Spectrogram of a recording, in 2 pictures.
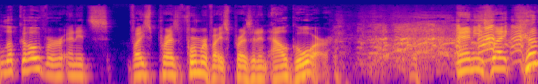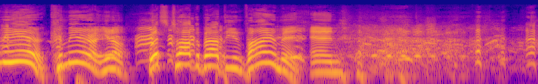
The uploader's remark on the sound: Live from the SiriusXM Garage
